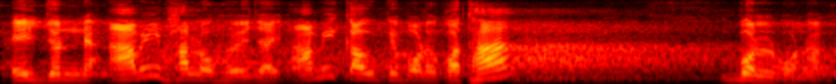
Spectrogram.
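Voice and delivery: impassioned waz sermon, rising then calming; fiery preaching. Acted. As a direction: preach the lesson to the crowd with full force. Preaches the moral.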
